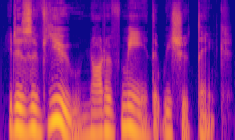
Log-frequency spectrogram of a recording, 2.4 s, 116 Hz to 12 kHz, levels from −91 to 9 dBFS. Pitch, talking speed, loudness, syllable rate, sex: 155 Hz, 280 wpm, -18 LUFS, 5.0 syllables/s, female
